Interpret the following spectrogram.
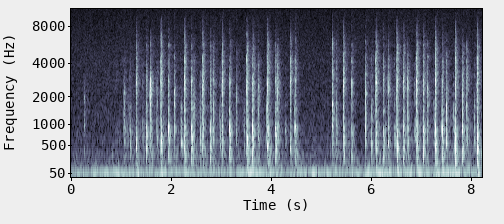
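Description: Faint computer keyboard typing: a quick, steady run of keystrokes with a brief pause about halfway through, as a long row of single digits separated by spaces is typed.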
